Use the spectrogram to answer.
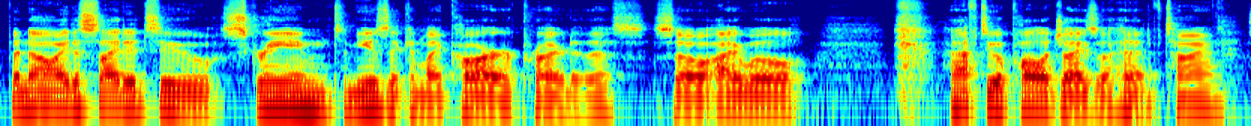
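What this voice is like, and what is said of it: Rough, gravelly, cold-like voice. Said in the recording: “have like a cold or kind of be doing a Batman impression”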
